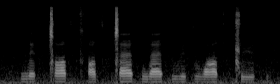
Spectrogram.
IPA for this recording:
w e θ ǀ ɑ θ t͡sʼ ɑ θ ǀ æ θ w æ θ v y θ v ɑ θ ǁ y θ

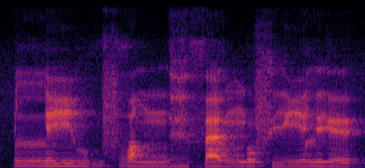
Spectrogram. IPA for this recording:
lː i β ṳ f ðˤ ɪ nː ɛ̤ θ æ l ŋ ʊ f j i l j ɪ

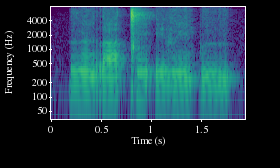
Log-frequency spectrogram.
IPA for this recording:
ð œ̃ r a ǀ ẽ ʔ e v ẽ p ɯ

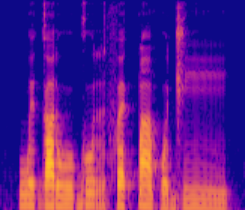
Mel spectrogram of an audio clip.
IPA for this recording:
w ɪ˦ ɡ a˦ ɾ uː˦ ɡ uː˦ r f ɛ˦ k͡p ã˦˨ p ʊ˨ d͡ʒ iː˦˨

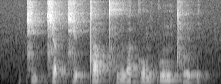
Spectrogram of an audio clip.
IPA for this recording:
t͡ɕ i˥˩ ʔ t͡ɕ a˥˩ t̚ t͡ɕ e˦˥ ʔ t a˥˩ p̚ kʰ l ɯ˧ a̯ k o˧ m k u˥˩ n tʰ e˨˩ ʔ

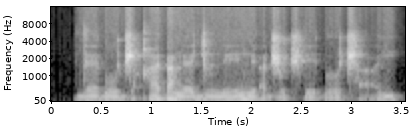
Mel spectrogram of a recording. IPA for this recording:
d ɛː ɠ oː d͡ʒ ḛ qʰ e ɠ a ŋ ɛː ɟ ɯː n eː n e ɾ a̰ d͡ʒ o t͡ʃʰ e ɠ ɤ t͡ʃʰ a̰ j

